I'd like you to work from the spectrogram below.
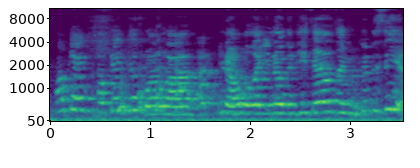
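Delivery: high, hurried mock politeness; high-pitched, hasty goodbye; flustered brush-off. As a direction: imitate someone awkwardly rushing out of a meeting. Flustered Jay hurrying to end meeting.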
